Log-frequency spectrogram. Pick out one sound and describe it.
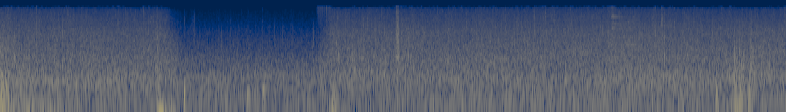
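A fire crackles and burns.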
